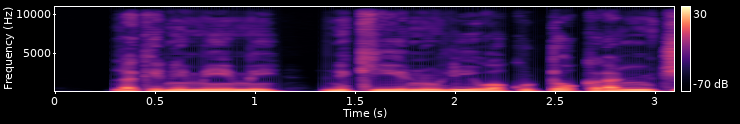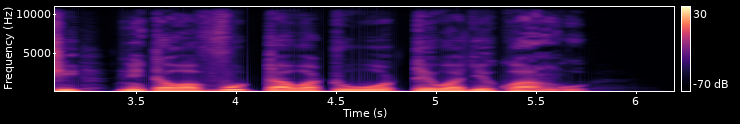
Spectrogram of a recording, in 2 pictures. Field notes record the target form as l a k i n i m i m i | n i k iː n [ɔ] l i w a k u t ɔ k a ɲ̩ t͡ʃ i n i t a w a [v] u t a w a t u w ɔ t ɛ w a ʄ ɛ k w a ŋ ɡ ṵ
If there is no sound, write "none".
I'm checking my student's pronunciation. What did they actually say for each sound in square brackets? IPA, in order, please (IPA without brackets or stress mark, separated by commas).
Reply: u, v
